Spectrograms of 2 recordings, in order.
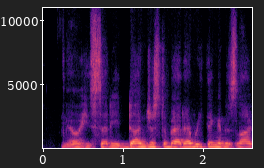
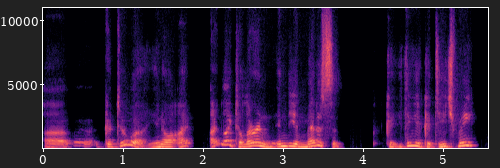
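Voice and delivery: put-on higher and louder, a naive eager young man asking a favour; eager young guy; 7 semitones higher, 5 dB louder than usual. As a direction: play the starry-eyed newcomer, hopeful and keen. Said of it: "this guy said".

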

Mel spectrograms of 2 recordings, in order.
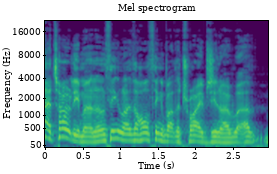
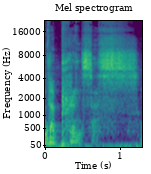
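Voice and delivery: whispered; 4 semitones lower, slower than usual. Pretend. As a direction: breathe the words out. Breathy whispered sign-off.

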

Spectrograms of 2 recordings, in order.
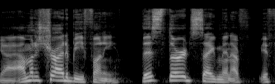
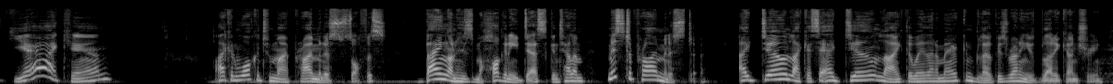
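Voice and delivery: mock British accent; 3 semitones higher than usual. British guy's quote in joke.

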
